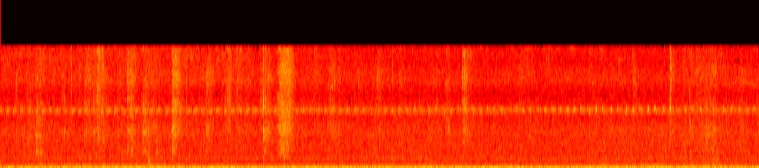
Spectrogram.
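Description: Diesel-hauled express train standing at a station platform, its engines running with a steady low rumble, with a few faint clicks over it.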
